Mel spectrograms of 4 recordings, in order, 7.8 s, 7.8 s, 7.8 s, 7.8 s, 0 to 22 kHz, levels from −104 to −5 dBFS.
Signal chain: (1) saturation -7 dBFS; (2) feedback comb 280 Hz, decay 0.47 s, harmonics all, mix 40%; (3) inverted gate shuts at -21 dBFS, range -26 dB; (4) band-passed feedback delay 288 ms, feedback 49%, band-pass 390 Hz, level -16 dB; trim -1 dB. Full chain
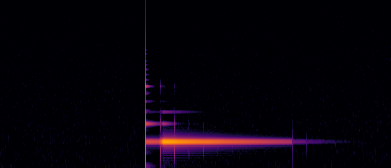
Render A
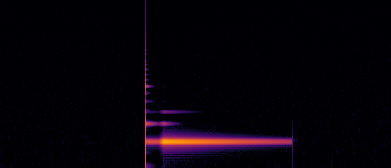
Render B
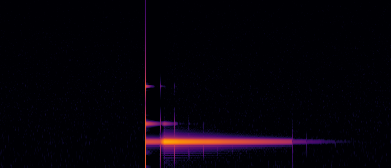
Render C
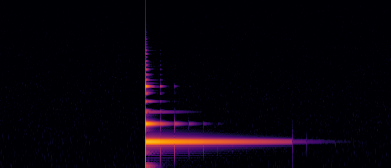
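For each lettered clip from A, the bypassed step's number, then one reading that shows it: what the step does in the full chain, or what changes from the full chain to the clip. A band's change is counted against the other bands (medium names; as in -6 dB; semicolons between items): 4, echo-to-direct -21.0 dB to none; 1, distortion -25 dB; 3, crest factor change -2.5 dB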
